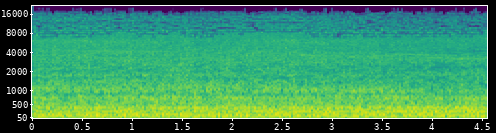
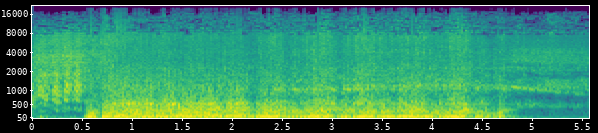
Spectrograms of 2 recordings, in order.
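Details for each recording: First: Twin-turbo Ford Mustang build running on a new base tune with no exhaust fitted; loud, steady, deep drone, even and consistent without stumbling. The earlier rough running is gone. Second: Twin-turbo Ford Mustang build, first start, no tune yet, running on E85; catches and runs unevenly with a lumpy, stumbling beat for about four seconds, then dies. Owner suspects oversized injectors making it too rich, possibly the high-pressure pump.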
